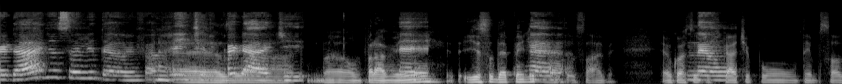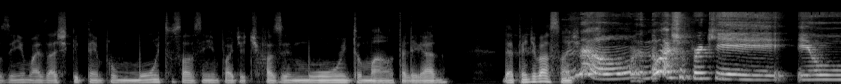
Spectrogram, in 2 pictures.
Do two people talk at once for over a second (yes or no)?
yes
